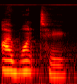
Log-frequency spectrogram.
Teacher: the final TT sound in want is held slightly longer on the tongue then to is pronounced the T sound is pronounced only once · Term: consonant plus same consonant linking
